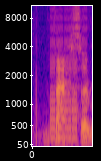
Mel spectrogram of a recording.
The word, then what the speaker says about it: Vasa: and pressure, but also because Vasa rhymes with NASA.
